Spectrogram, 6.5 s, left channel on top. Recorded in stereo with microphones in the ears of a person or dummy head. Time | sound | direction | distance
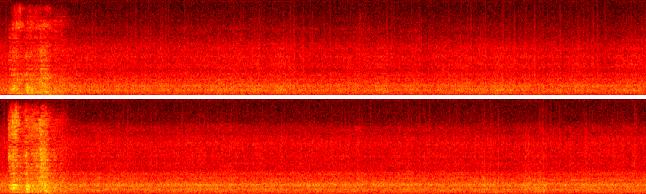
0.1 | tearing paper | 60° right (ahead or behind) | 2.0 m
